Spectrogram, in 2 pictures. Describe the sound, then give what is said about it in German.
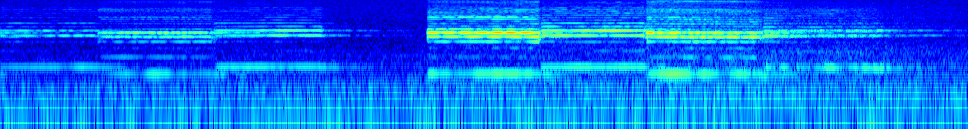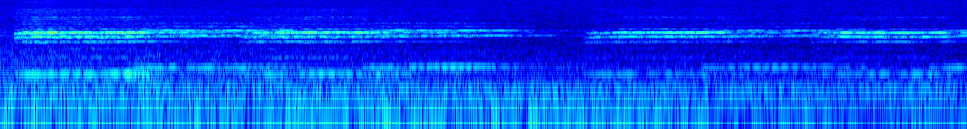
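A passing police car siren wails in a steady alternating tone, swelling suddenly louder for a few seconds and then easing back to a fainter level. “Was war das? Was meinen Sie? Die Sirene. Polizei, nehme ich an.”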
